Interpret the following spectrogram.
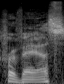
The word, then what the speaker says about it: crevasse: a general idea um this word is actually pronounced crevasse it could also be called crevices um but you can see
